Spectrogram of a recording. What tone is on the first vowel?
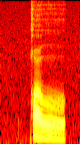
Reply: falling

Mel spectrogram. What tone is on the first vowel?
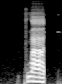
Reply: low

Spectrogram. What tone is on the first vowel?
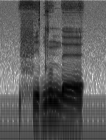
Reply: low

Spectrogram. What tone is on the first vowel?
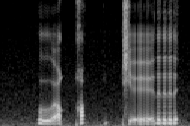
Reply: rising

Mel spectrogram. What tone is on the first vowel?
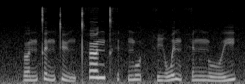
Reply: rising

